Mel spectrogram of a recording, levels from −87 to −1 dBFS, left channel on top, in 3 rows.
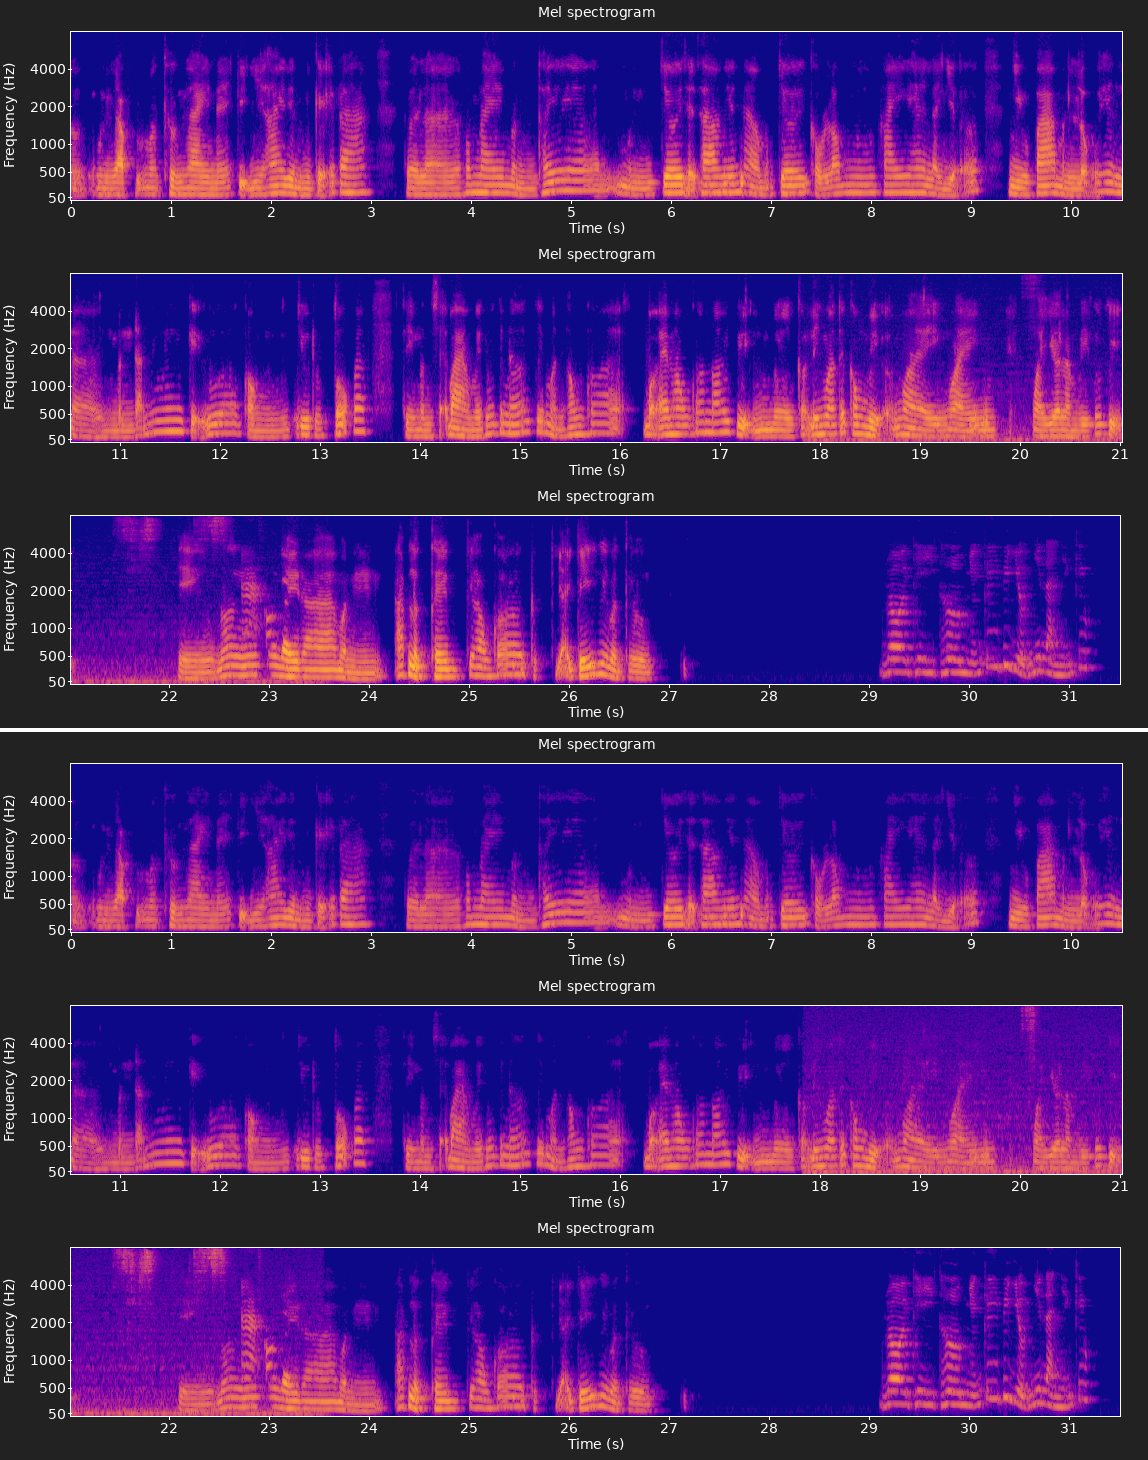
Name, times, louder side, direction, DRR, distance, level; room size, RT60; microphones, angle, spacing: voice 1, 0.0-3.0 3.4-9.1 9.4-19.8 20.1-21.1 22.1-26.9, left 5 dB, 50° left, 0.4 m, -27 dB
sound 1, 17.8-23.6, right 5 dB, 55° right, 0.9 m, -41 dB
voice 2, 22.7-23.1 29.1-31.2, right 3 dB, 35° right, 1.4 m, -35 dB
9.5 x 7.4 x 3.7 m
head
